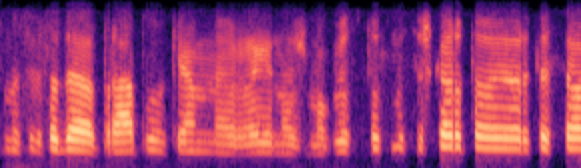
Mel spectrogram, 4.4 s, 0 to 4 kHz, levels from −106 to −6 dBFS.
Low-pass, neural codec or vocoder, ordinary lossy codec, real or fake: 3.6 kHz; none; Opus, 24 kbps; real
